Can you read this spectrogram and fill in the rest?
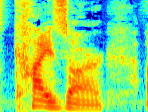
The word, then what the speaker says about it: Caesar: Members of the Legion pronounce Caesar's name as Kaisar, a post-classical Latin pronunciation emphasizing the diphthong? D-I-P-H-T-H-O-N-G.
